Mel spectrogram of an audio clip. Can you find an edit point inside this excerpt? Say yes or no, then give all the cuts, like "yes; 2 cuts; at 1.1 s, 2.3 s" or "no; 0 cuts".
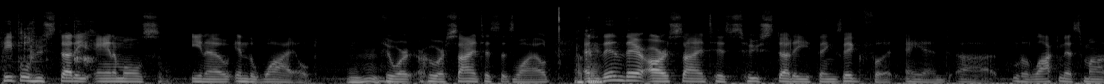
yes; 2 cuts; at 5.1 s, 8.4 s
